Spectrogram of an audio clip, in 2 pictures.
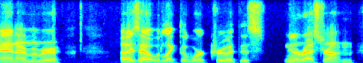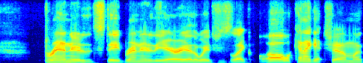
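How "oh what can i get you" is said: silly put-on Minnesota accent, pitched up. Retelling a waitress taking the order at a restaurant, stupid Minnesota accent. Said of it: "slipping into some stupid like M- Minnesota shit".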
